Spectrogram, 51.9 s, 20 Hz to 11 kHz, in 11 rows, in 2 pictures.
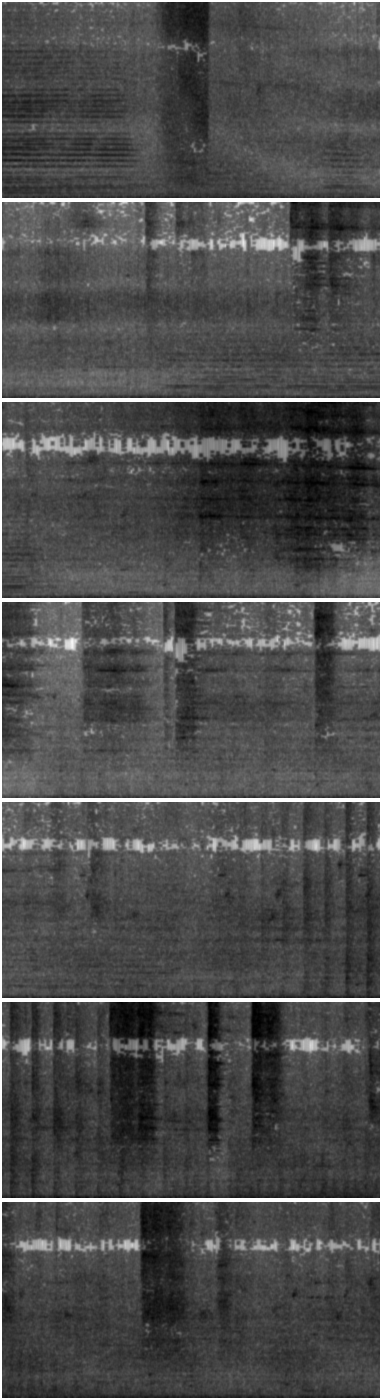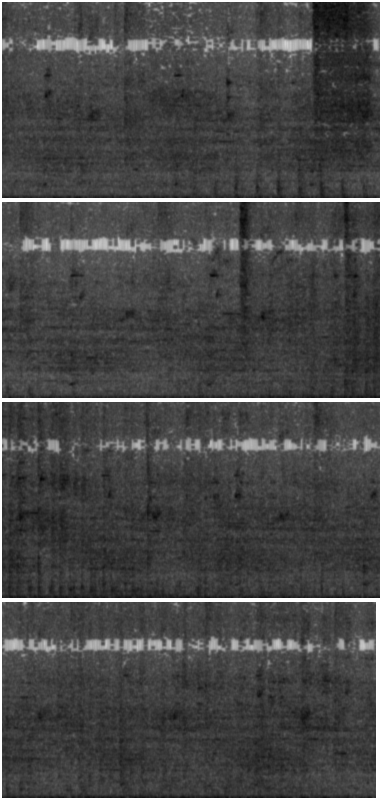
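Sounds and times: clickety-clack over rail joints: 0.0s - 51.9s
train wheels rumbling on rails: 0.0s - 51.9s.

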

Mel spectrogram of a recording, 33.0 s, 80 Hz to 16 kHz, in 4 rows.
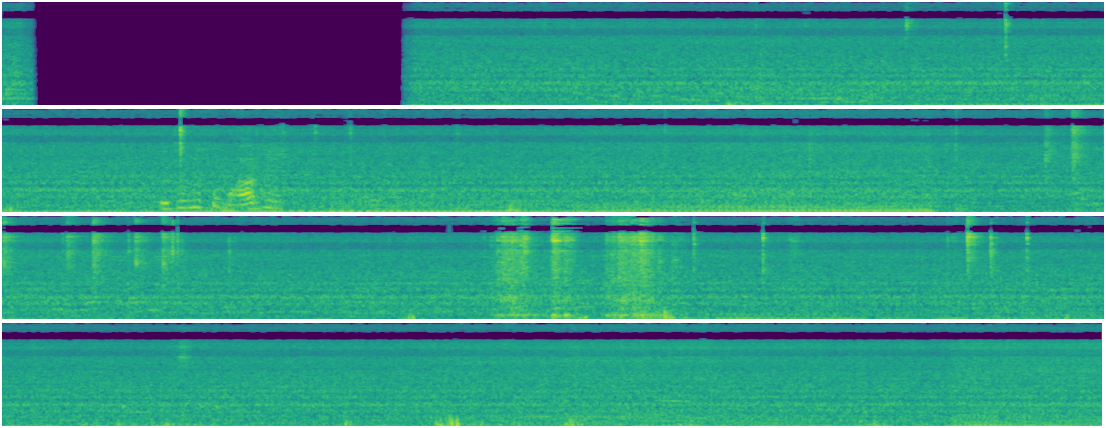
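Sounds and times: metal tool clicks and clinks: 16.1s - 18.3s, 23.6s - 24.3s
clattering and scraping: 20.1s - 22.6s.

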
